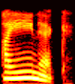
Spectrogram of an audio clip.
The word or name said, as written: hyenic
